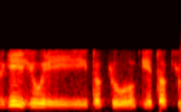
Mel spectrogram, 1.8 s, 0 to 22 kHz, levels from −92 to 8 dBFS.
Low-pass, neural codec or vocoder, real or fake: 3.6 kHz; none; real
